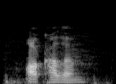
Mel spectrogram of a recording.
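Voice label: "окалӧм", Komi, male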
